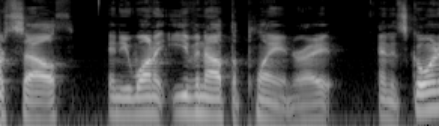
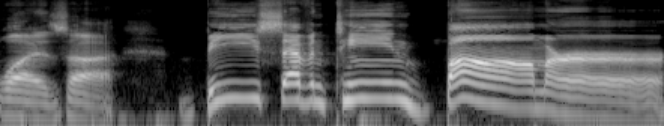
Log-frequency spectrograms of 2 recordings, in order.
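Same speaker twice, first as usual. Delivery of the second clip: robotic synthesizer voice, higher and slower; 4 semitones higher, 5 dB louder than usual. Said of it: "that's how the Intella voice would say the title".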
